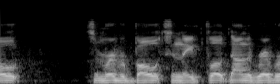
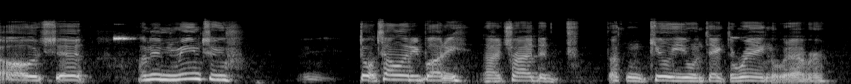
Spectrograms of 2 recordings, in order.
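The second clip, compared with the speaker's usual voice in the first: put-on very high-pitched tearful sobbing, crying babble; 12 semitones higher than usual. Retelling a movie scene where a character snaps out of it, imitating him crying. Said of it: "he starts crying".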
